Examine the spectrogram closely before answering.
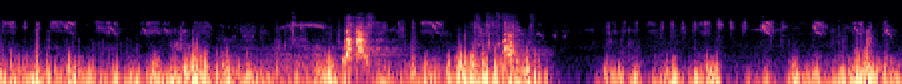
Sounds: donkey

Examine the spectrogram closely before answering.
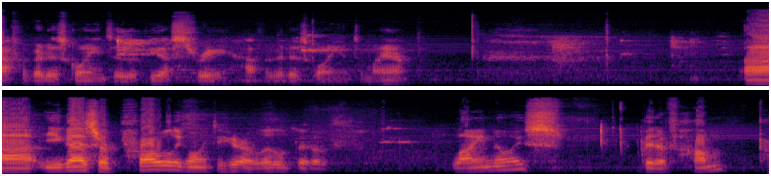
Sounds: speech

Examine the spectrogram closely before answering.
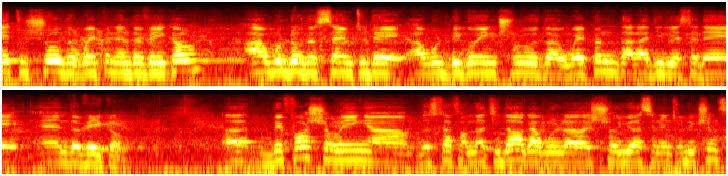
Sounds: speech

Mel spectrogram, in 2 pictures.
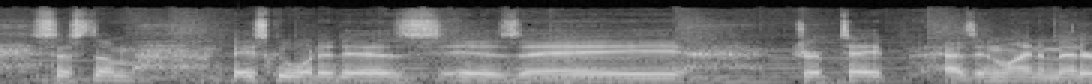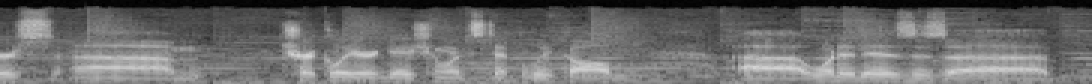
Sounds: speech
music

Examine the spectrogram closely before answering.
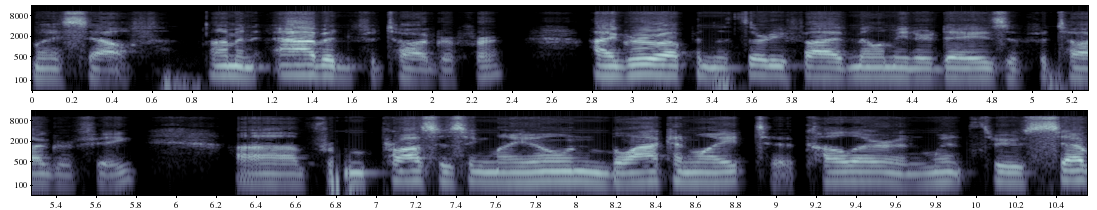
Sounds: speech

